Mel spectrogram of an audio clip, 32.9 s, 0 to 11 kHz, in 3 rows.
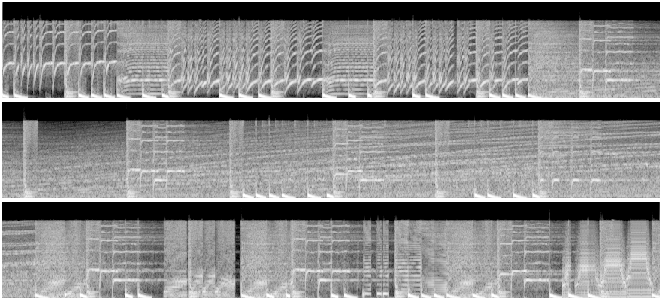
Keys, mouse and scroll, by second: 0.3 click, 0.4 click, 1.1 Delete, 4.7 click, 6.5-7.2 scroll up 2, 7.8 click, 8.0 click, 12.3 m, 13.8 click, 14.3 m, 14.9 scroll up 1, 16.3 click, 17.3 click, 20.2 scroll down 2, 22.8 click, 24.4 click, 25.1 scroll up 2, 26.2 click, 28.0-29.1 scroll down 1, 30.1-31.2 scroll up 1, 32.1-32.9 scroll down 1.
